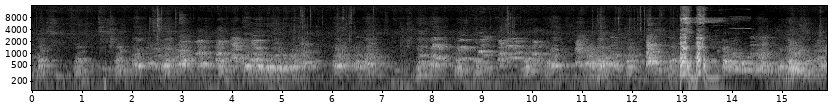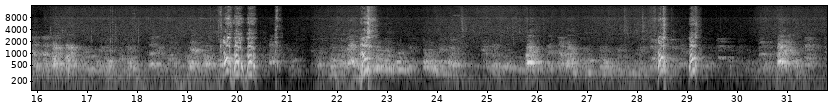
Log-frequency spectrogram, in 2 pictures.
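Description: Dogs barking in a shelter kennel area, overlapping almost without a break, with several louder sharp barks standing out across the middle and second half.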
